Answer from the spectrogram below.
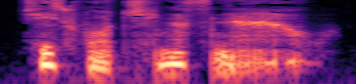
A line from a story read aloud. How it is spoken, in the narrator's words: she murmured into his ear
